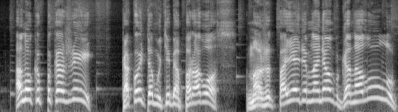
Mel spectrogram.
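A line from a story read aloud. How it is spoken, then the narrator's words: Mocking laughing shout. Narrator (Russian): Они хохотали над его ответом, и один из них крикнул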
